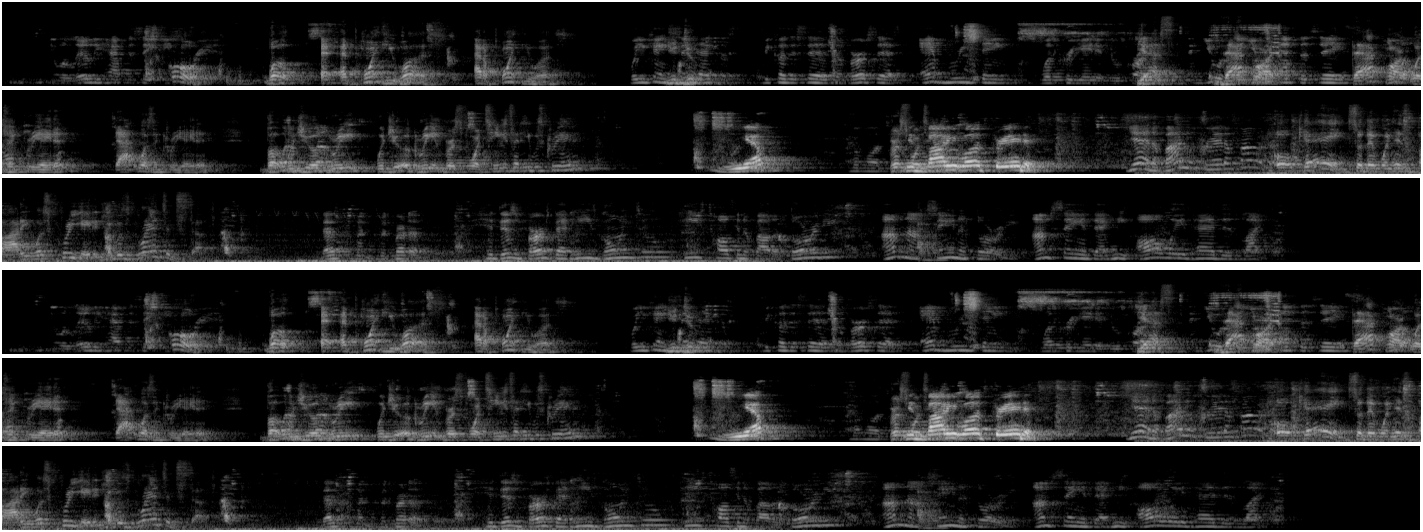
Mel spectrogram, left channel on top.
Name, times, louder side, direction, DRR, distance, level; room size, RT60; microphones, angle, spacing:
voice 1, 0.5-2.1 6.3-7.1 7.6-10.1 10.4-11.5 12.0-12.9 13.2-13.5 13.9-14.5 16.8-17.5 21.4-21.8 22.7-23.5 25.4-27.0 31.6-32.6 33.1-36.8 37.2-41.0, left 2 dB, 35° left, 3 dB, 1.0 m, -40 dB
voice 2, 1.7-2.0 2.6-2.9 3.2-4.5 4.7-5.7 6.6-7.0 11.3-11.7 12.1-12.7 13.5-14.9 15.3-20.0 23.1-23.6 26.9-30.4 37.5-37.7, equal, 5° left, 5 dB, 1.4 m, -33 dB
voice 3, 10.2-10.9 12.1-12.2 12.7-12.8 21.1-21.8 23.2-25.5 29.4-29.5 30.6-30.7 32.9-33.0, right 2 dB, 20° right, 10 dB, 0.5 m, -22 dB
sound 1, 25.5-36.0, left 1 dB, 55° left, 2.4 m, -45 dB
13.0 x 9.4 x 9.3 m, 0.95 s
head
